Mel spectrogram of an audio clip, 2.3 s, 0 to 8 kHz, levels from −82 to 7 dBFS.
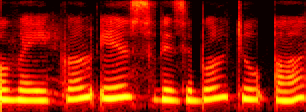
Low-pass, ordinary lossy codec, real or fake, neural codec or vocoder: none; none; fake; codec, 16 kHz, 2 kbps, X-Codec, HuBERT features, trained on general audio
